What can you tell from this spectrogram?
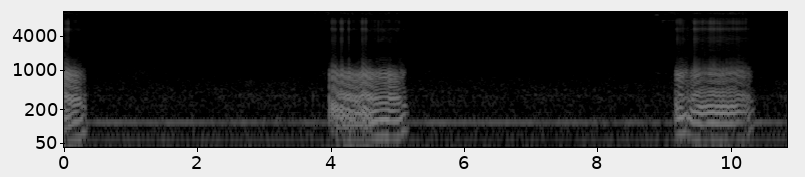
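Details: A small sleeping animal gives loud, rattling snores, about twelve a minute, over a steady low hum: snoring.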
